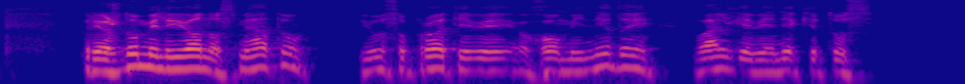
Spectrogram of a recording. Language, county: Lithuanian, Kaunas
